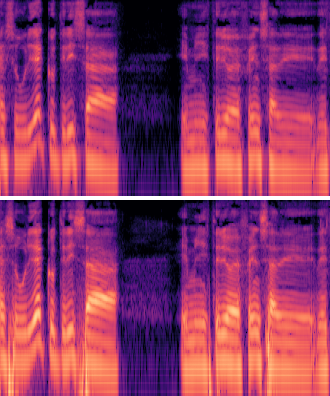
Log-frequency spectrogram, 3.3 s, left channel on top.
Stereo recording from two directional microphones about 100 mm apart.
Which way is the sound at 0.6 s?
20° left (ahead or behind).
